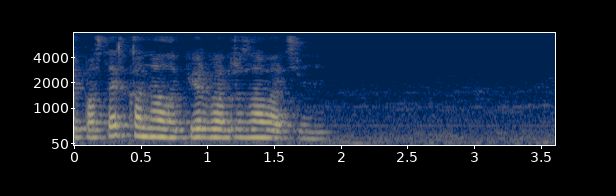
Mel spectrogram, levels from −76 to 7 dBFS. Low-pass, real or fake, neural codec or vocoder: 7.2 kHz; real; none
